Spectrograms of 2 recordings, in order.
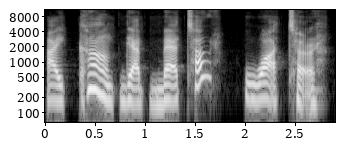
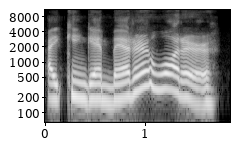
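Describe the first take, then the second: First: "can't" long A and "better" with a clear T; slow British "can't", "water". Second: "better" and "water" with a flapped T sounding like R, said quicker; quick American "better water" with a flap. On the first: Teacher to students, demoing the long British form. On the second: Teacher to students, showing her usual flapped T. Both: Shown as a demonstration. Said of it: "E a forma que eu falaria".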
